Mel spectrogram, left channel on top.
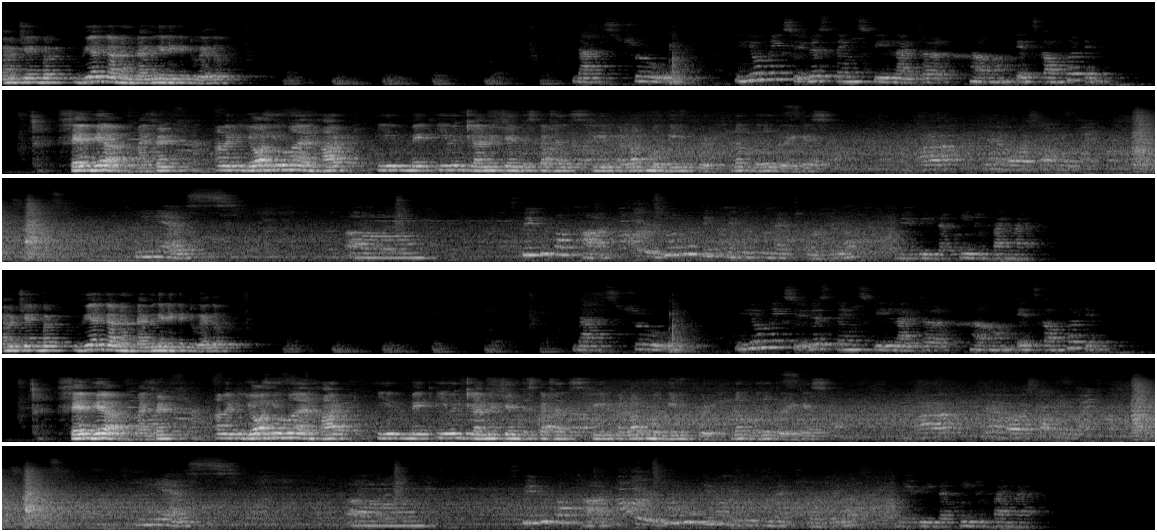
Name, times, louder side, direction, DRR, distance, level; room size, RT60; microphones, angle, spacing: voice 1, 0.0-2.2 6.7-6.8 11.8-15.0 15.3-19.8 20.5-20.6 21.5-21.6, right 2 dB, 15° right, 0 dB, 0.4 m, -23 dB
voice 2, 5.7-6.8 7.3-11.0 24.4-25.5 26.5-27.4 28.3-29.2 29.6-31.7 32.0-33.3, left 2 dB, 40° left, -6 dB, 0.6 m, -33 dB
sound 1, 12.7-32.0, right 2 dB, 45° right, 0.7 m, -35 dB
3.0 x 2.5 x 2.7 m, 0.71 s
head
